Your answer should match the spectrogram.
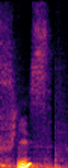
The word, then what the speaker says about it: fils: Nesse caso aí, a palavra fils, ela é uma exceção, porque em geral a letra S no final das palavras em francês não é pronunciada, mas nesse caso aí ela precisa ser.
